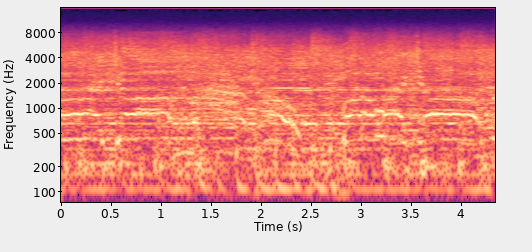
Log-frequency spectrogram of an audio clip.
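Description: Live punk rock: a band playing loud, distorted guitar-driven music with shouted vocals over it.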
